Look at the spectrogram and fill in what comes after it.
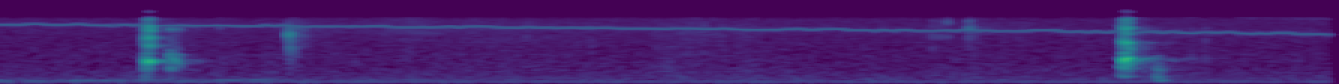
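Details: Two sharp, abrupt hiccups about three seconds apart in a quiet room with a faint steady tone.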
